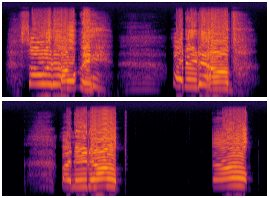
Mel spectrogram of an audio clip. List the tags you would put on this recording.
Speech > Solo speech
agression
military
Desparate
army

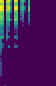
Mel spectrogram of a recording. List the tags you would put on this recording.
Sound effects > Other mechanisms, engines, machines
Button
Light
Switch

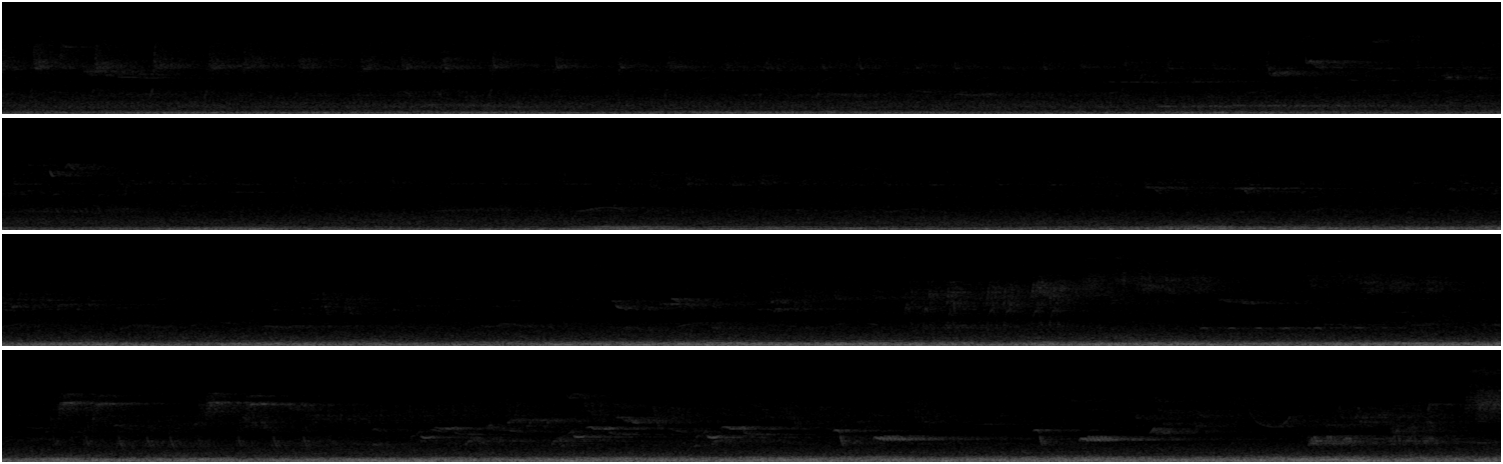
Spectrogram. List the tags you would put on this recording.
Soundscapes > Nature
alice-holt-forest
soundscape
artistic-intervention
natural-soundscape
field-recording
modified-soundscape
nature
weather-data
phenological-recording
raspberry-pi
sound-installation
Dendrophone
data-to-sound

